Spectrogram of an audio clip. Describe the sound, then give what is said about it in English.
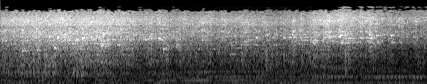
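Crushed glass in greens, blues, browns and clear pours steadily from the raised back door of a dump truck onto an access road being built in Petersburg, a dense, bright cascade of clinking and crunching shards that continues without a break, with a faint engine hum underneath. “Then the back door lifts high off the ground, and a rainbow of glass comes raining down onto the road.”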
